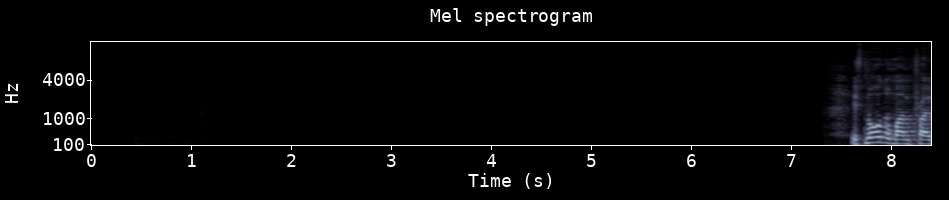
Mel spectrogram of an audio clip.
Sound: silence

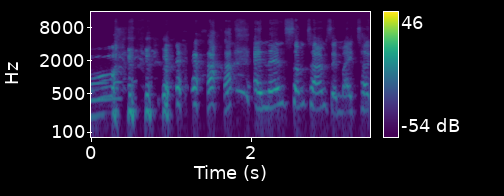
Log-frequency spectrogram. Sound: both laughing

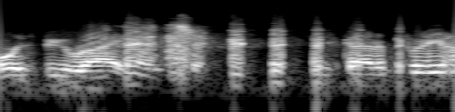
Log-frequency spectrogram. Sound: laughing

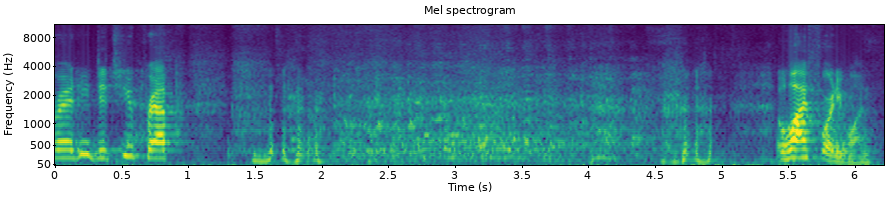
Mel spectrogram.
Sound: laughter

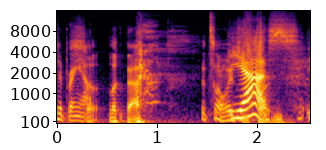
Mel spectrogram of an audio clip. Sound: laughing

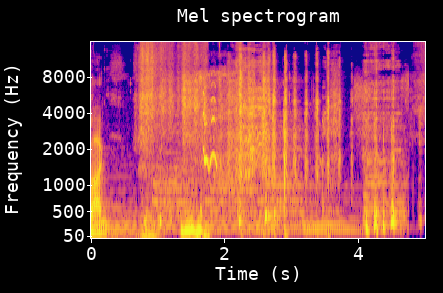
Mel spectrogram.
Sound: both laughing

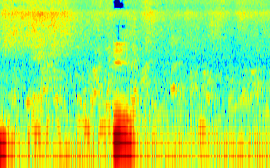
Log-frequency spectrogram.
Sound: speak reluctantly

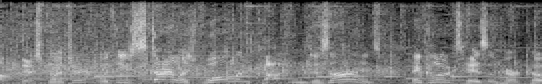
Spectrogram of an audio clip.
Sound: cheers and applause

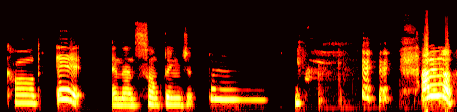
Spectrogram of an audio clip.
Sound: chuckles

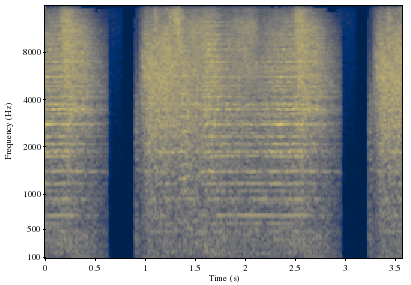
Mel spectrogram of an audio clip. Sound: electricity zapping as rousing fanfare plays; zapping and fanfare continuing

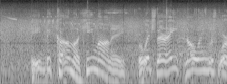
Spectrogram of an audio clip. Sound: voiceover

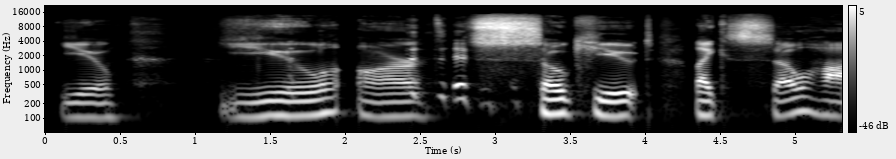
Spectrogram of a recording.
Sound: laughs

